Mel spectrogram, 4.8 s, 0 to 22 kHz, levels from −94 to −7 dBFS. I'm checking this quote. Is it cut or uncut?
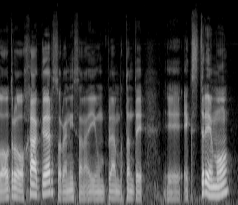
uncut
